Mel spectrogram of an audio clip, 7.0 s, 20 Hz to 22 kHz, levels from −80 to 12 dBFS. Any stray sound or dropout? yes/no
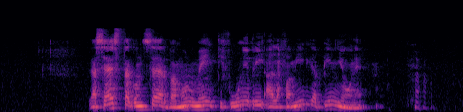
yes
